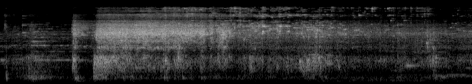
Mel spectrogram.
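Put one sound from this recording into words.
Glass shatters loudly and shards scatter across a floor.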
